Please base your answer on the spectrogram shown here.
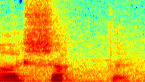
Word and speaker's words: अशक्त: इसी तरह अशक्त, श इसमें है और यहाँ पर आसक्त। बहुत से लोग ऐसे होते हैं जो स और श का उच्चारण एक सा करते हैं परंतु अर्थ में इनके बहुत अंतर है।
